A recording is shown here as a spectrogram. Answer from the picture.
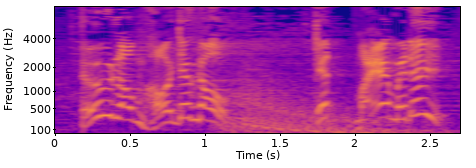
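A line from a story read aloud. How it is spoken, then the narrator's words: Loud furious shout. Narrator (Vietnamese): Người đó quát lớn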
